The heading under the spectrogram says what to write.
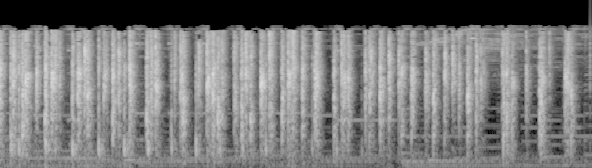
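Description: A group applauds in a dense, rapid patter of sharp claps that holds steady and fairly loud for several seconds without letting up. No one speaks over it.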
